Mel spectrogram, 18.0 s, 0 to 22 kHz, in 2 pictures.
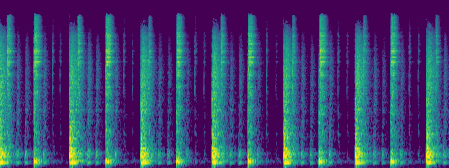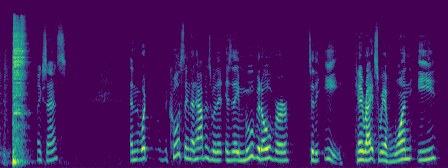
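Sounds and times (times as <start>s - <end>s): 
fast paradiddles played with the hands on hi-hat and snare drum: 0.0s - 9.8s
speech: 9.8s - 10.4s, 11.6s - 17.9s.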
